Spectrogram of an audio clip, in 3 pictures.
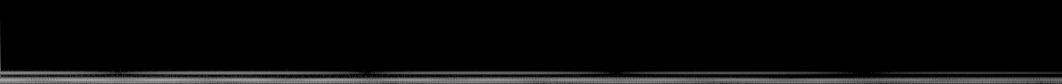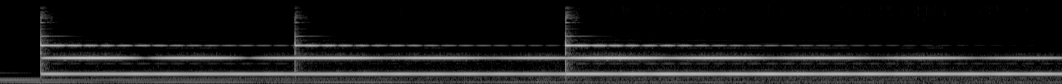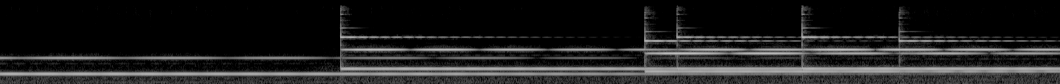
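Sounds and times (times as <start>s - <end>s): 
pentatonic bell melody: 11.0s - 31.8s.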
